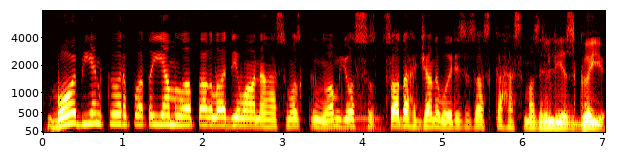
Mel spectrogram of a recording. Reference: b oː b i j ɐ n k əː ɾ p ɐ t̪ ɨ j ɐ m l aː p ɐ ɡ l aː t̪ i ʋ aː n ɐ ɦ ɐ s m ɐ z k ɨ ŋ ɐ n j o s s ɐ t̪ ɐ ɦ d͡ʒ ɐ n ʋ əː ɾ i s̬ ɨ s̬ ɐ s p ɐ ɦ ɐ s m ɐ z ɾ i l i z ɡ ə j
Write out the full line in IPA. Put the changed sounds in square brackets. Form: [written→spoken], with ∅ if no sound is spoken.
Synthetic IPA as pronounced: b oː b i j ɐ n k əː ɾ p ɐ t̪ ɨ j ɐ m l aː p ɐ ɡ l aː [t̪→d̪] i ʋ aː n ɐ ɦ ɐ s m ɐ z k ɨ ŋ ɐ [n→m] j o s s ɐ [t̪→d̪] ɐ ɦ d͡ʒ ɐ n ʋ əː ɾ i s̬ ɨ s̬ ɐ s [p→k] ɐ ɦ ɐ s m ɐ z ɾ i l i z ɡ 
